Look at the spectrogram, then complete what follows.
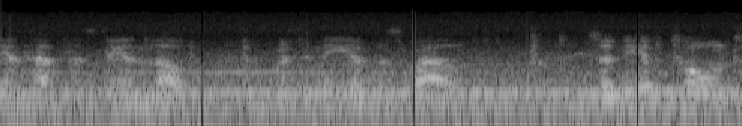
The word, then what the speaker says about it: Niamh: and she told them that her name was Niamh. Now, Niamh is a lovely Irish girl's name. You spell it N-I-A-M-H, Niamh.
